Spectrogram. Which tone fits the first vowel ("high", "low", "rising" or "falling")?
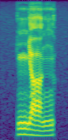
low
